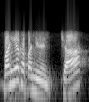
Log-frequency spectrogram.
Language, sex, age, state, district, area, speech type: Sindhi, female, 60+, Maharashtra, Mumbai Suburban, urban, conversation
